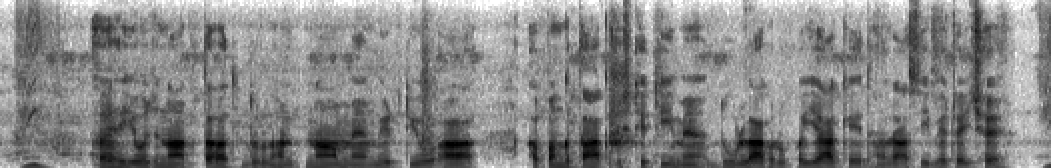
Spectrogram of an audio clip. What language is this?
Maithili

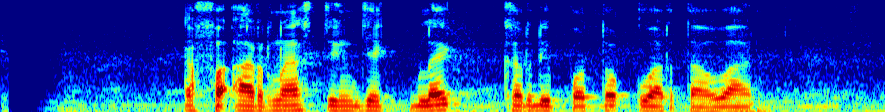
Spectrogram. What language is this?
Sundanese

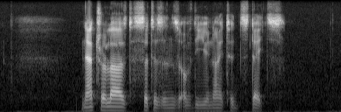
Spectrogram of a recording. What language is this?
English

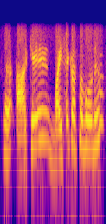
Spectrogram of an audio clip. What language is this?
Punjabi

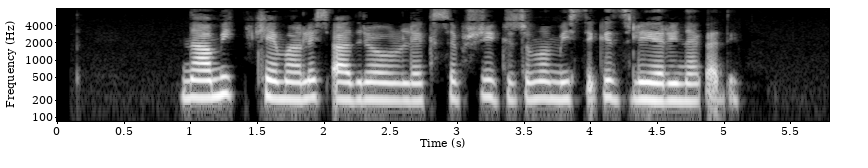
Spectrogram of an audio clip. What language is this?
Georgian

